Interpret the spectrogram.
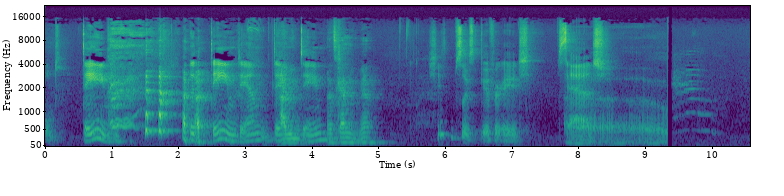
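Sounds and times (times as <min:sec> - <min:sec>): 
speech: 0:00.6 - 0:05.0, 0:05.8 - 0:08.9
laughter: 0:00.9 - 0:03.8
cat meowing: 0:09.4 - 0:10.1.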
